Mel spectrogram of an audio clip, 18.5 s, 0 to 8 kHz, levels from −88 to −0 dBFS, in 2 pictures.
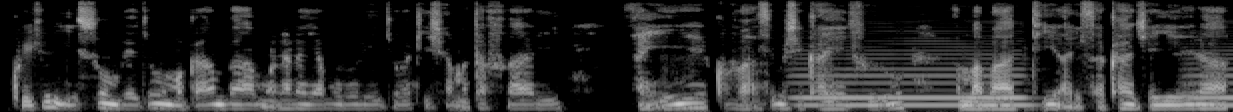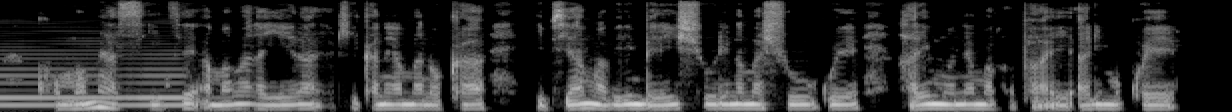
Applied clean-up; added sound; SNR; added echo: neural mask model RNNoise.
